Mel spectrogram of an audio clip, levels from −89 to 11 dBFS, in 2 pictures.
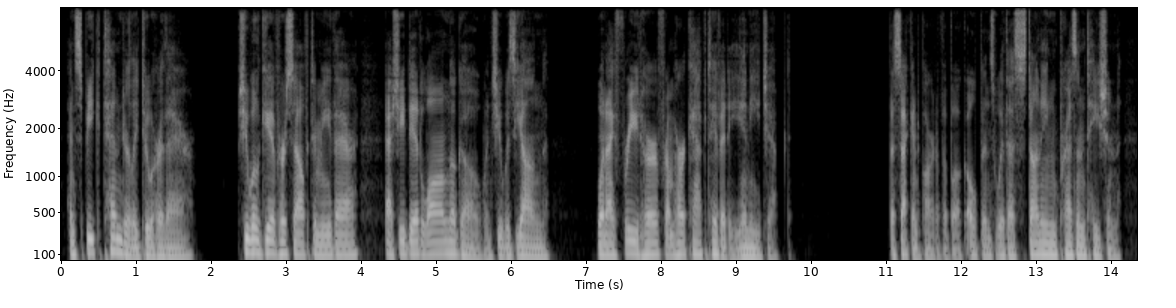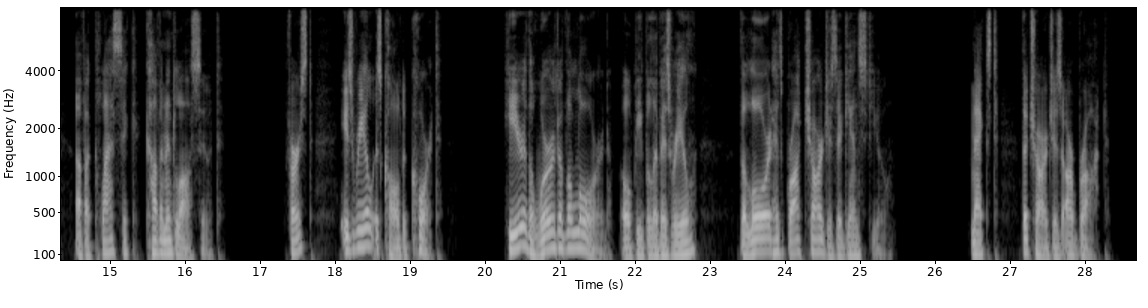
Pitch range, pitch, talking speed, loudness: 80-105 Hz, 90 Hz, 155 wpm, -23 LUFS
